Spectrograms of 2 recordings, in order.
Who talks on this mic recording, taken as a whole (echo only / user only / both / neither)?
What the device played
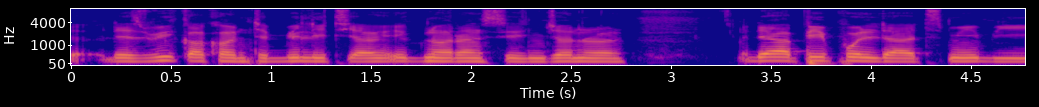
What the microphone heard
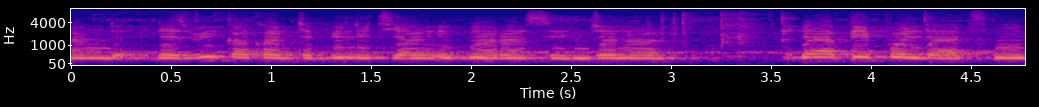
echo only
